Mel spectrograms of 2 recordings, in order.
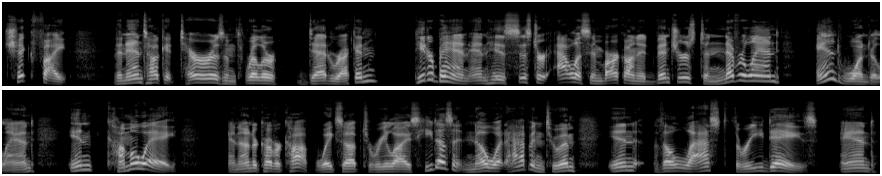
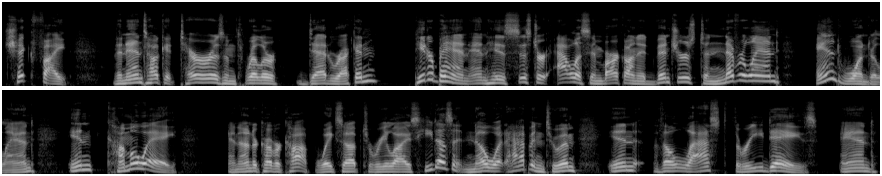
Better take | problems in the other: second | thin; somewhat; fading below 450 Hz

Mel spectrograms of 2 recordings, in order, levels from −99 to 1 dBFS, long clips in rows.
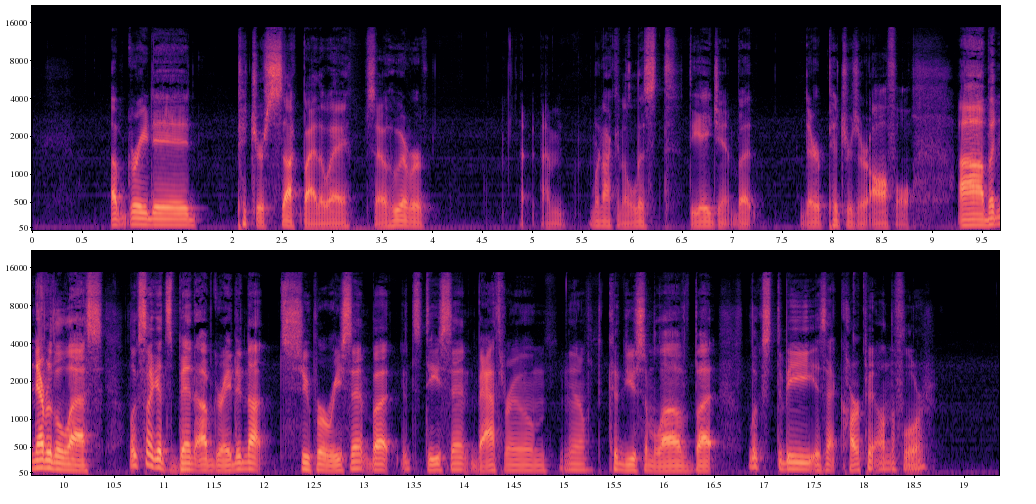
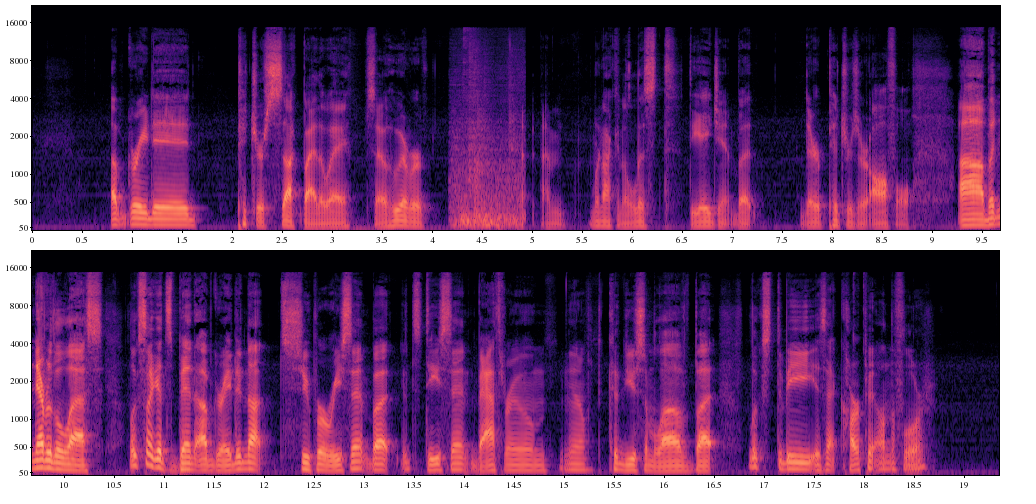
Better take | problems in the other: first | footsteps; noticeable; at 4 s; peak 8 dB below the speech

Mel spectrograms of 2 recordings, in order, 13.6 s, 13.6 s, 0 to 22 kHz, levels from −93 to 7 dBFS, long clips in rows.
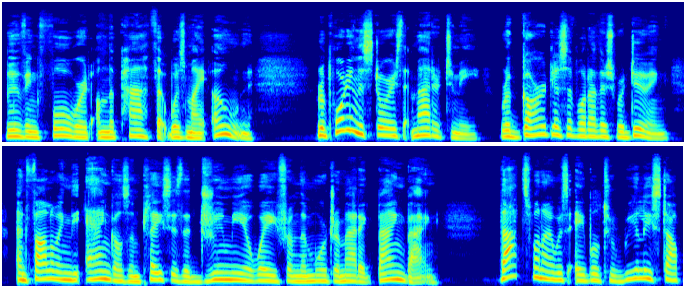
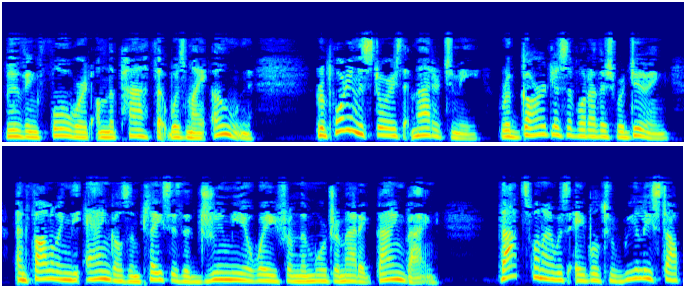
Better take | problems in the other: first | garbled, watery; badly; nothing above 7.5 kHz

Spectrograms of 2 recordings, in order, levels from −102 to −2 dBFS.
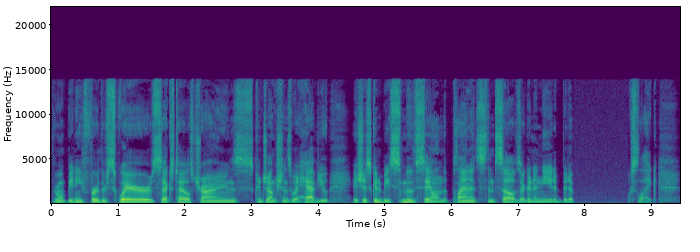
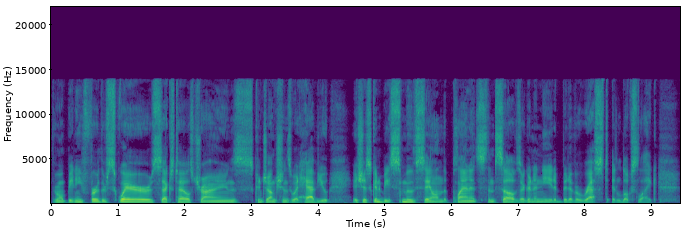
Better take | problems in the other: second | audio cutting out; at 8 s for 1 s

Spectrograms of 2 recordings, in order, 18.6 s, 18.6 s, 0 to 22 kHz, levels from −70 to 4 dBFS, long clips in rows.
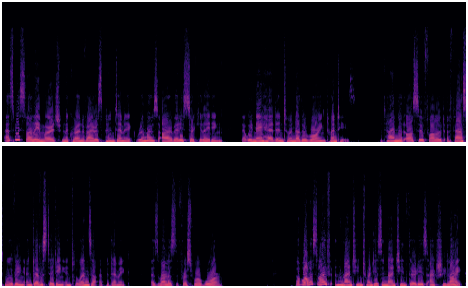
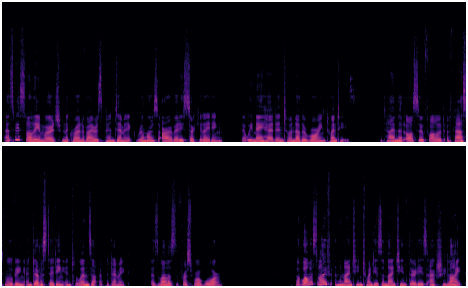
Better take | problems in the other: second | distortion; slight; 10% of the sound clipped

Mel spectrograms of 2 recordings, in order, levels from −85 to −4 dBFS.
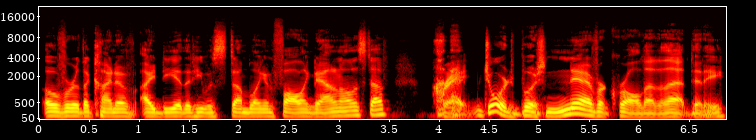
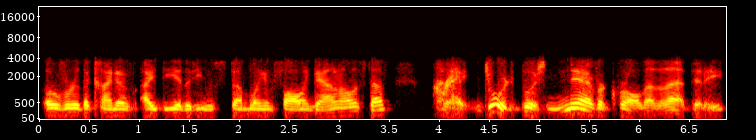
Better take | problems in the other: first | phone-call audio; poor line

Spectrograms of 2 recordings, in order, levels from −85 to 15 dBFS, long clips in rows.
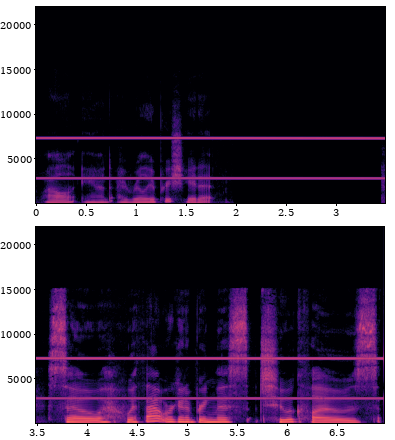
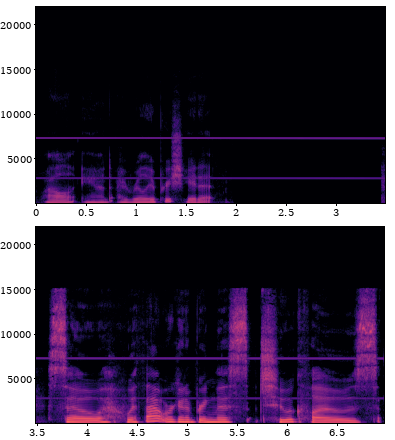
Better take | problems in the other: second | high-pitched whine; loud; throughout; 7.5 kHz, 7 dB below the speech; faint in the second

